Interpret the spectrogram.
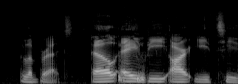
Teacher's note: Most piercers will insist that the word is pronounced labret with a T at the end, the hard T. But some other people will say, well, the word came through France, so it's labret.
